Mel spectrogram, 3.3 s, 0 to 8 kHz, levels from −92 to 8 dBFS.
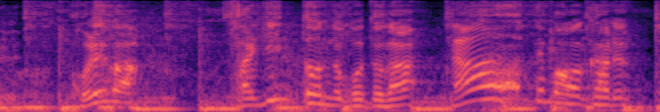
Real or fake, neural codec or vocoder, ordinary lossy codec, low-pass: fake; codec, 16 kHz, 16 kbps, FunCodec, trained on Chinese and English, 50 frames a second; none; none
